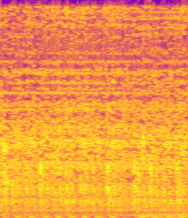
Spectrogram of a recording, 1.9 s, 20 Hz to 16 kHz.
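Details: Hero Glamour engine idling after replacing a piston that had started knocking (tan-tan) despite a new block kit fitted 5 months earlier: even, low putter with steady firing pulses, no metallic tapping; engine sounds healthy.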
